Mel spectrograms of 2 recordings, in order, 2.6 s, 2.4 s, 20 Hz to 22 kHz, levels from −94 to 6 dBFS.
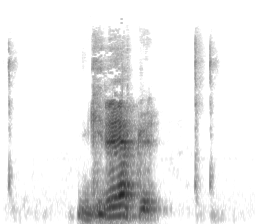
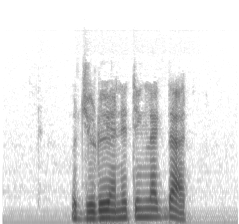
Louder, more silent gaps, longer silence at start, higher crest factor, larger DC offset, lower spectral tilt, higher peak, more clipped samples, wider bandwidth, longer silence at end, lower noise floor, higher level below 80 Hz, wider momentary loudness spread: first, -19 LUFS vs -26 LUFS; neither; about the same, 0.8 s vs 0.7 s; about the same, 22 dB vs 18 dB; neither; second, -5.5 dB/octave vs -8 dB/octave; first, -2 dBFS vs -10 dBFS; neither; first, 12 kHz vs 7.2 kHz; first, 1 s vs 0.55 s; first, -80 dBFS vs -61 dBFS; second, -66 dBFS vs -56 dBFS; first, 16 LU vs 12 LU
